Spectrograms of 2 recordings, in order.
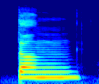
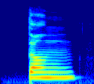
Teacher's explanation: That's a nice high flat tone.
